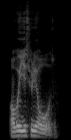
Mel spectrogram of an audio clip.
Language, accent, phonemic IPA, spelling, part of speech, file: French, France, /ɑ̃.vwa.je syʁ le ʁoz/, envoyer sur les roses, verb, LL-Q150 (fra)-envoyer sur les roses.wav
- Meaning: to send someone packing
